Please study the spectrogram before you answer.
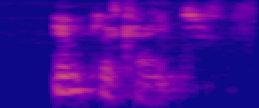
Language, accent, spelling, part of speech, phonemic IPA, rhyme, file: English, Southern England, implicate, verb, /ˈɪmplɪkeɪt/, -eɪt, LL-Q1860 (eng)-implicate.wav
- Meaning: 1. To show to be connected or involved in an unfavorable or criminal way 2. To imply, to have as a necessary consequence or accompaniment 3. To imply without entailing; to have as an implicature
